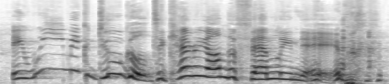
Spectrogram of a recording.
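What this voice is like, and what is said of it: Older woman's mid-Atlantic accent. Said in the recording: “Your bunny isn't bad. ... generic kind of British person ... A mid-Atlantic. ... doing a mid-Atlantic accent, but older.”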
